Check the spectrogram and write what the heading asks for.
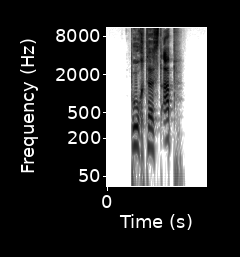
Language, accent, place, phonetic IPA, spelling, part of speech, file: German, Germany, Berlin, [ˌbuːxtəst ˈap], buchtest ab, verb, De-buchtest ab.ogg
- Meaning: inflection of abbuchen: 1. second-person singular preterite 2. second-person singular subjunctive II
